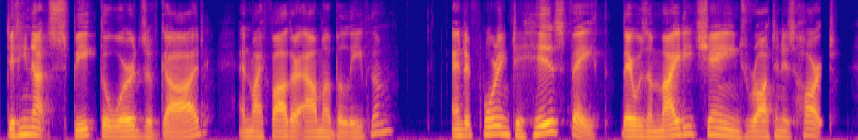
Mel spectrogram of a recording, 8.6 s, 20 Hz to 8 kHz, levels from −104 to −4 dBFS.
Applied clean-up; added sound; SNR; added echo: neural diffusion model UNIVERSE++.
